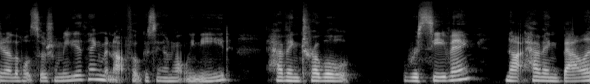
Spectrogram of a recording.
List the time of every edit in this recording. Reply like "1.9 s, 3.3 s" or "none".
none

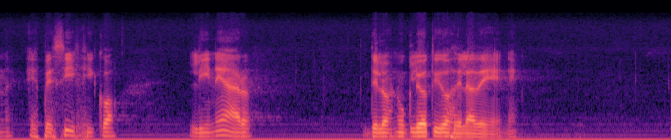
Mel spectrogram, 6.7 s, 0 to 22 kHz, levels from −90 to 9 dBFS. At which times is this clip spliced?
none

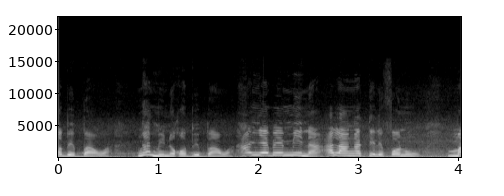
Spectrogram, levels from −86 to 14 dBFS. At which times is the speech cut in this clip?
1.8 s

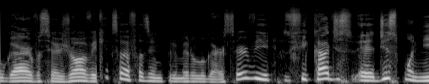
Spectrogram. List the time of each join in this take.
1.0 s, 2.8 s

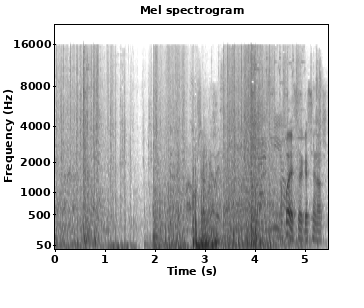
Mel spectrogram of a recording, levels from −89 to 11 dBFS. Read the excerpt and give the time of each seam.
1.9 s

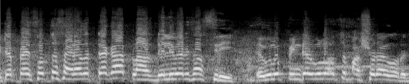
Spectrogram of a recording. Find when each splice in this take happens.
2.5 s

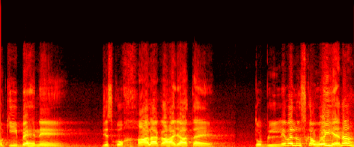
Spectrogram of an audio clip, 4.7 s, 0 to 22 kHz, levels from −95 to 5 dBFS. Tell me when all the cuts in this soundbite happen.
3.7 s

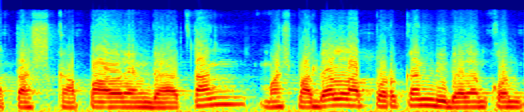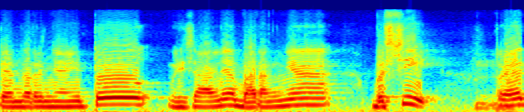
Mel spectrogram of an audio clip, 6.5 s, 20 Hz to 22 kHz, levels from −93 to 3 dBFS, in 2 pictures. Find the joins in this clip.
none

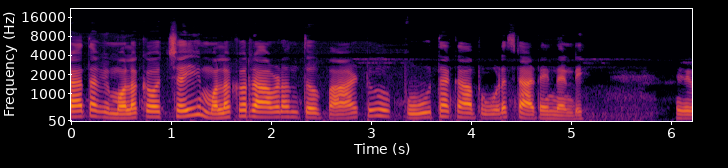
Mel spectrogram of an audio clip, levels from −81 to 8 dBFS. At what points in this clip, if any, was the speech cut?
none

